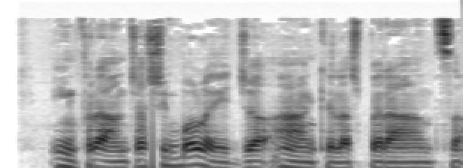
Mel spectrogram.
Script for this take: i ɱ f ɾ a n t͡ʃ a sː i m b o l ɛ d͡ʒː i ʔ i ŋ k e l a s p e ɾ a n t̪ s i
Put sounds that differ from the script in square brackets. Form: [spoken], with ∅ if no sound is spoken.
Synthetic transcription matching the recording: i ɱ f ɾ a n t͡ʃ a [s] i m b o l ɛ d͡ʒː [a] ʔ [a] ŋ k e l a s p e ɾ a n t̪ s [a]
